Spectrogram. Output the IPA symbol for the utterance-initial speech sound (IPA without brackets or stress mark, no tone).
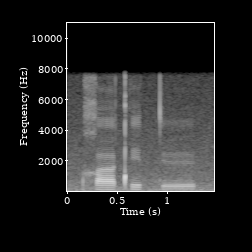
χ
